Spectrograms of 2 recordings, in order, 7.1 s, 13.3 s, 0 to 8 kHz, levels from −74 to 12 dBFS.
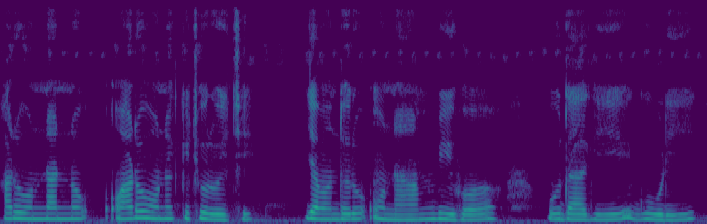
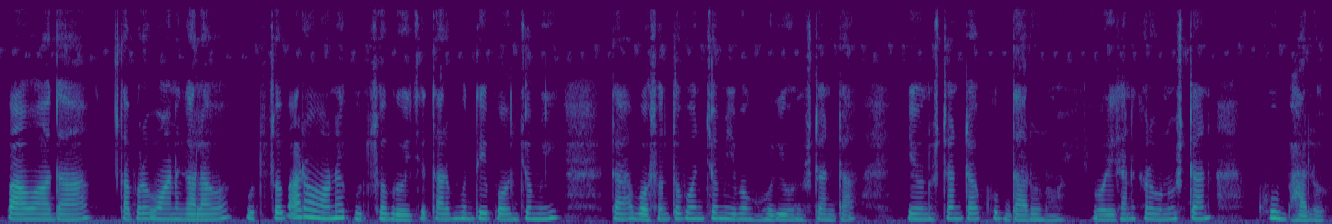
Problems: constant background noise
